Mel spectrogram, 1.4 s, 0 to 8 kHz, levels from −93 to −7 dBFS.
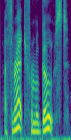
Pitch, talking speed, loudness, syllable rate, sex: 210 Hz, 210 wpm, -16 LUFS, 4.0 syllables/s, female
